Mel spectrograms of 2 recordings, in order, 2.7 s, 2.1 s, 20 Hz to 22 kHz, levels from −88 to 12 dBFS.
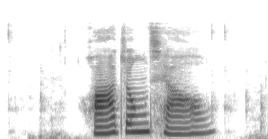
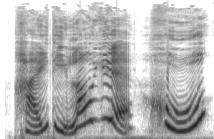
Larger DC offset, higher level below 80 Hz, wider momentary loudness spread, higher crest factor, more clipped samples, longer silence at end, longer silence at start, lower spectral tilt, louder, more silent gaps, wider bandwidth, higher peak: neither; second, -60 dBFS vs -42 dBFS; first, 14 LU vs 5 LU; first, 20 dB vs 12 dB; second, under 0.1% vs 0.2%; first, 0.55 s vs 0.1 s; first, 0.9 s vs 0.15 s; first, -6 dB/octave vs -3.5 dB/octave; second, -19 LUFS vs -12 LUFS; neither; second, 10.5 kHz vs 19.5 kHz; about the same, -2 dBFS vs 0 dBFS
